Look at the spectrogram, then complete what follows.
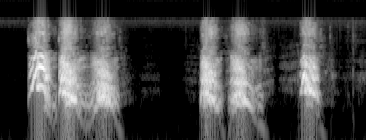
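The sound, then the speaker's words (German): A dog barks six times: a quick burst of three barks, a short pause, two more, then a final single bark. No voices. “Heute werde ich euch etwas über Hunde erzählen.”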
